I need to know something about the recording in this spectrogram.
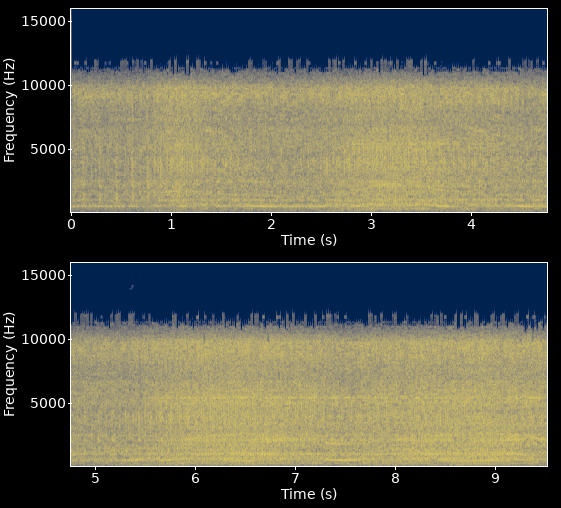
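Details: Hyundai Solaris engine revved lightly: an even, light ticking knock at about four per second over the engine note, cause not identified.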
